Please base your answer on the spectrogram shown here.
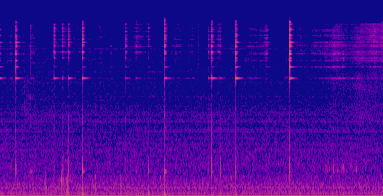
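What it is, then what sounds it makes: Metal singing bowl. An upside-down hollow metal Tibetan singing bowl has its outer surface tapped with fingernails, giving eight sparse, quiet, bright clicks with a faint metallic ping. Each tap dies away almost at once. A steady low hum runs underneath throughout.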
